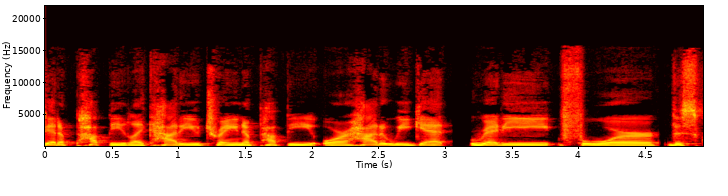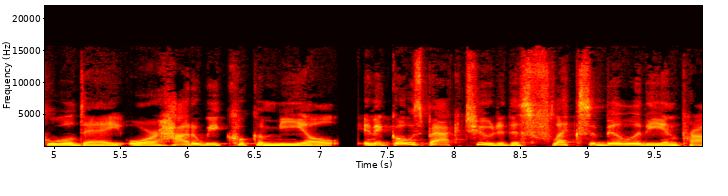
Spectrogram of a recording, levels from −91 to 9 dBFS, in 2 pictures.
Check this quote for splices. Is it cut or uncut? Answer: cut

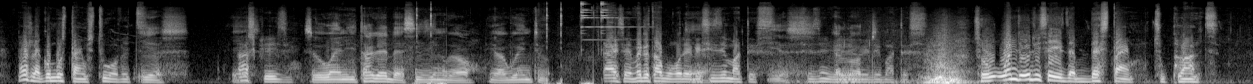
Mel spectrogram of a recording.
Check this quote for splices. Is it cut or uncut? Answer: cut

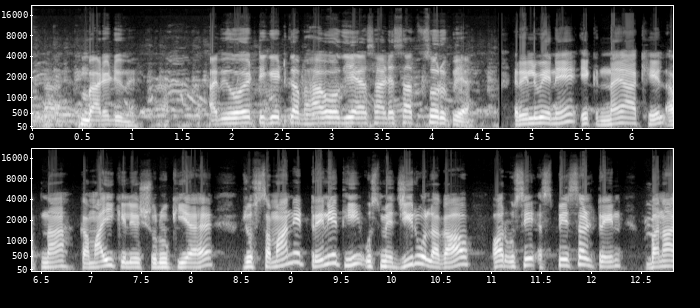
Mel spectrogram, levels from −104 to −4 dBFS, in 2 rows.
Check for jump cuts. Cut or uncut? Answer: cut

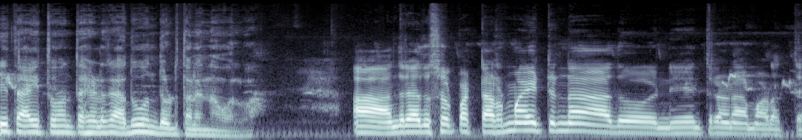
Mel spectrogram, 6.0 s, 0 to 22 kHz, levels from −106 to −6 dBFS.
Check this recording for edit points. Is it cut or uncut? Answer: uncut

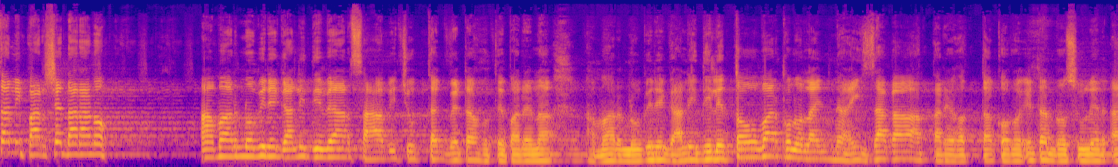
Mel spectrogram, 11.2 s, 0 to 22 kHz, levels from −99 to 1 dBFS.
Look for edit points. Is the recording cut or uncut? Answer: uncut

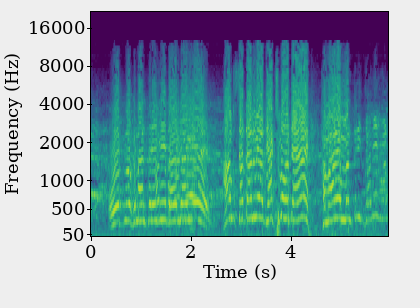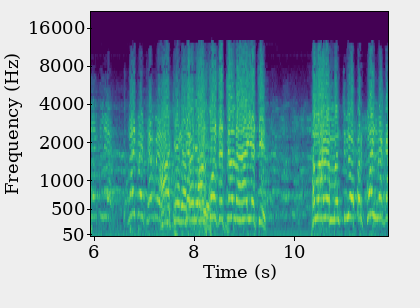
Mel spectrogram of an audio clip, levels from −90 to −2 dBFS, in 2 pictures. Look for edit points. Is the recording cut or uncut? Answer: uncut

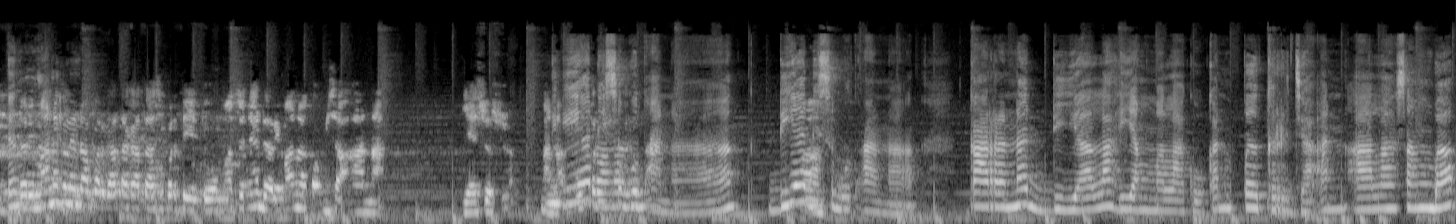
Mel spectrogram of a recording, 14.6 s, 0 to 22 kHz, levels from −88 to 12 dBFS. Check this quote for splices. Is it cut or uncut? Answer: uncut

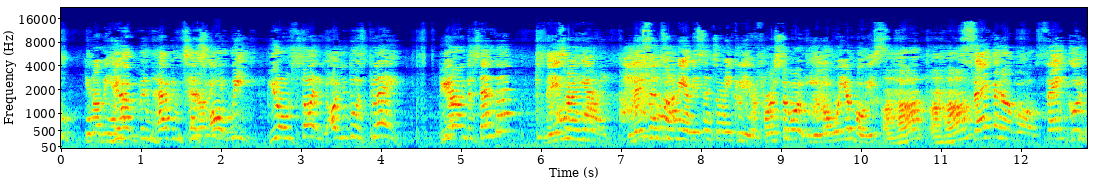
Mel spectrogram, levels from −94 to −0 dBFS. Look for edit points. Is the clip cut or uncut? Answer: cut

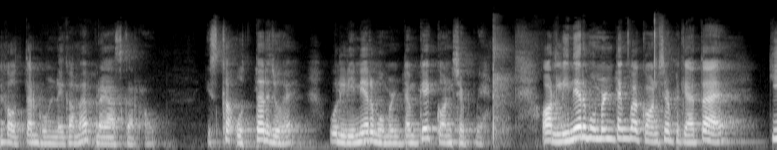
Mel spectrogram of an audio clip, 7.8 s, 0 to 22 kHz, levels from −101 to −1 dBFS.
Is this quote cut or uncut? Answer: uncut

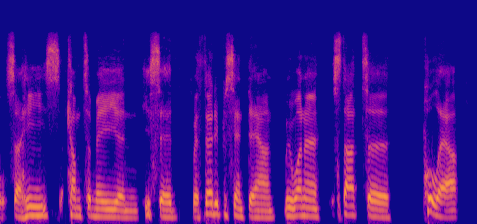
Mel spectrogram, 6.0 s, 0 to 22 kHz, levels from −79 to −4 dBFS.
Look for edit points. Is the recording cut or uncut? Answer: cut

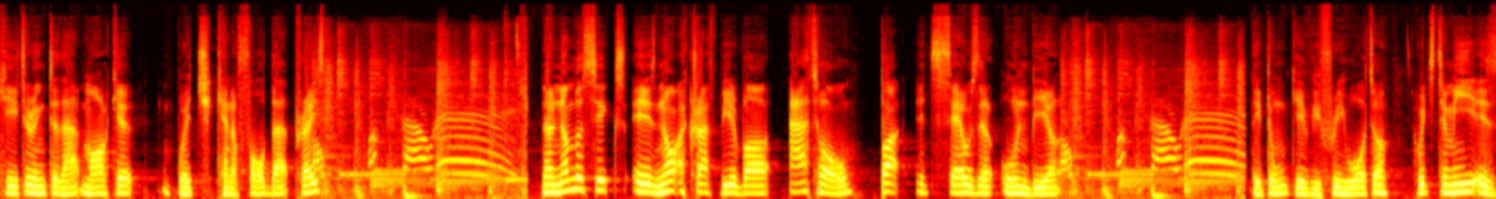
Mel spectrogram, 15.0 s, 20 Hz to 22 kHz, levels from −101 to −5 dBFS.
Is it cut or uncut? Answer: cut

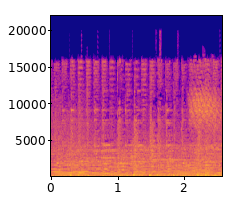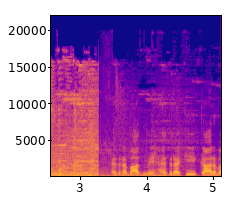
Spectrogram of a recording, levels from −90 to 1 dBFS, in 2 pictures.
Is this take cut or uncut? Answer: cut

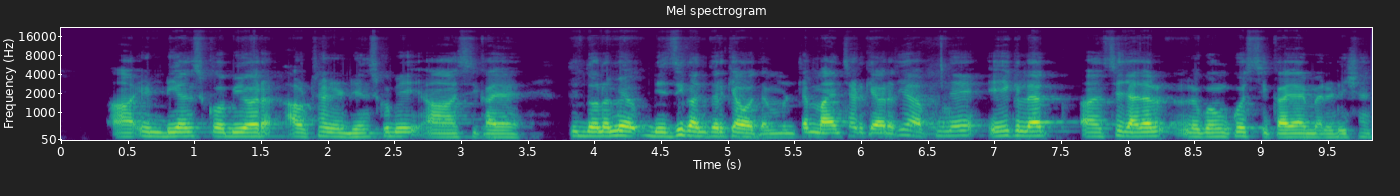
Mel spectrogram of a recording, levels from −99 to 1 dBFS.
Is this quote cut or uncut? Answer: cut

